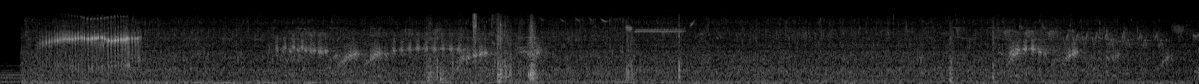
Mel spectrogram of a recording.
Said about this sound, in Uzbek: qurbaqalar bugun biroz g'alatroqmi?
